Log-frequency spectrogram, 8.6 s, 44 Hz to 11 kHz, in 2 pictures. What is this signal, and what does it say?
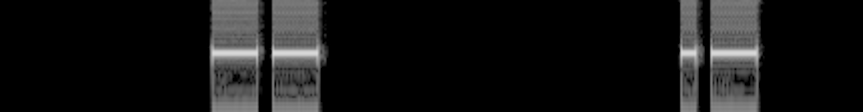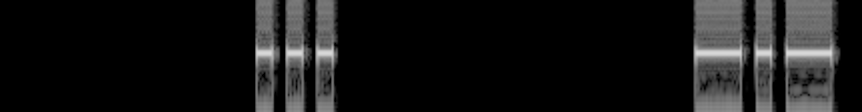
Morse code, heard as a keyed tone, about 16 wpm, spaced as for 4 wpm, 800 Hz. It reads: MASK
